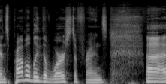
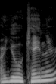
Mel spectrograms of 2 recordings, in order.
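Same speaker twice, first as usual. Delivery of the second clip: syrupy, sugary, sweet-sounding voice; 2 semitones higher, 5 dB quieter than usual. Retelling a knock on the occupied door, the speaker imitates someone's sweet voice. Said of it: "The sweet, sweet voice of somebody saying".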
